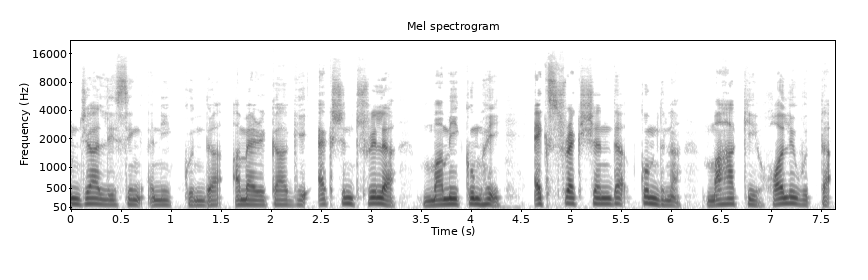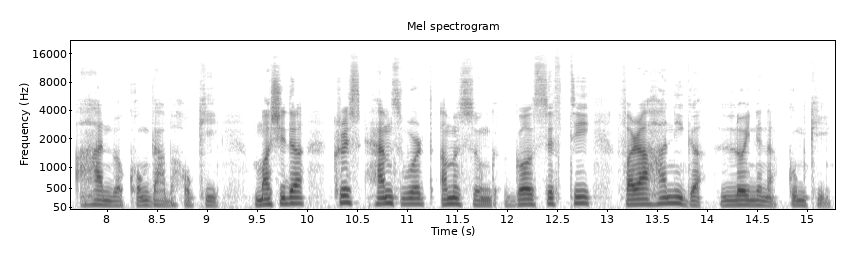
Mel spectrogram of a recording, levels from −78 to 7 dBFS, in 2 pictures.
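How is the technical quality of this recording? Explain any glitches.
No glitches or faults heard.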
